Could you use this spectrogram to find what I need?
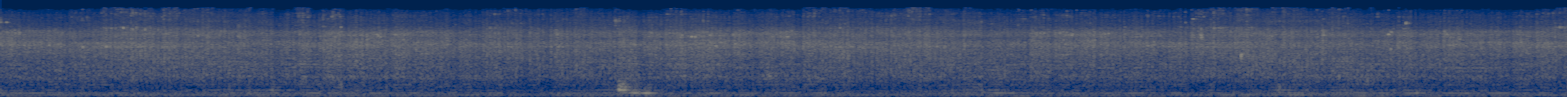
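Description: A lawn mower engine hums steadily in the distance outdoors.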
